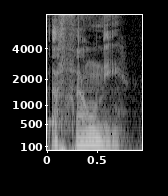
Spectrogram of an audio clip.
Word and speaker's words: Athelney: I kept saying Athenely, I think, but it's Athelney.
